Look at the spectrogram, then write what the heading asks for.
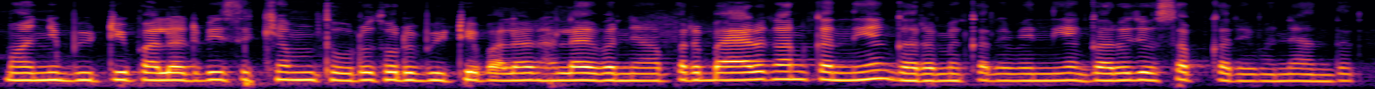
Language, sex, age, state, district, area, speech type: Sindhi, female, 30-45, Gujarat, Surat, urban, spontaneous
